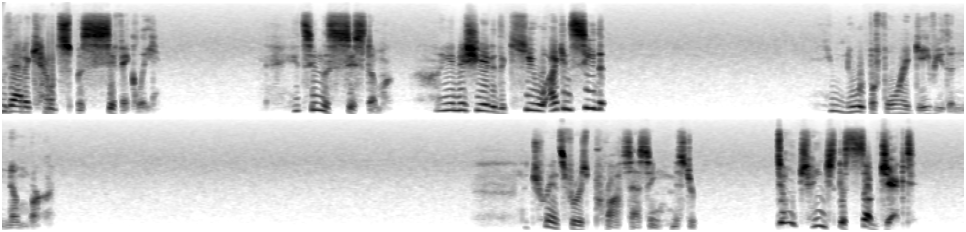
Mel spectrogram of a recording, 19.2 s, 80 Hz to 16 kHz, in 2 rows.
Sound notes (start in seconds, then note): 9.8 SILENCE — 5 sec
